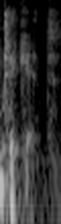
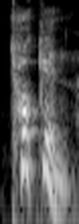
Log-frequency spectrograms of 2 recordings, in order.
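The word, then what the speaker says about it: tocyn: a train ticket now ticket in welsh is talking talking talking i like talking in english talking but you will hear some people anglicize it and say ticket you will hear that but talking is the more correct word right i'm going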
